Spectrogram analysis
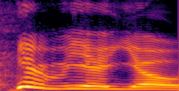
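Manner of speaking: loud, talking through laughter; host cracking up at a co-host's overstatement, laughing. Real, not acted.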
